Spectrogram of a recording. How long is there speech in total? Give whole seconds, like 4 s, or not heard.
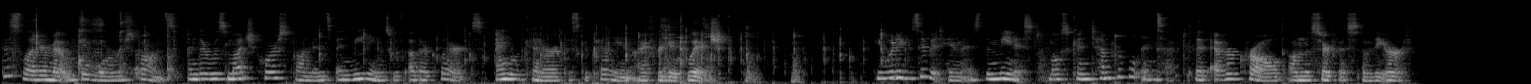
13 s.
